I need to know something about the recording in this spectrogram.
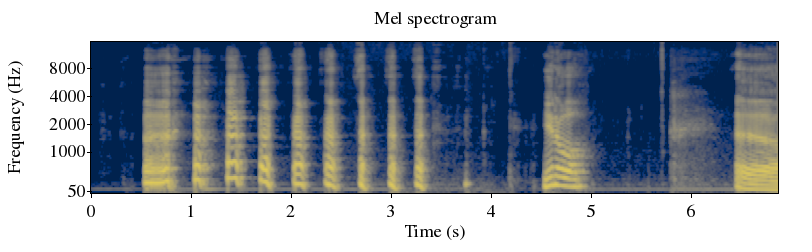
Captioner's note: Ketawa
